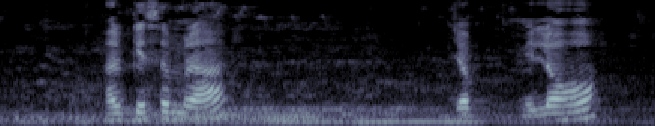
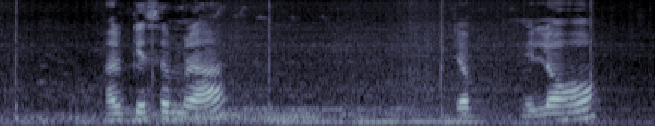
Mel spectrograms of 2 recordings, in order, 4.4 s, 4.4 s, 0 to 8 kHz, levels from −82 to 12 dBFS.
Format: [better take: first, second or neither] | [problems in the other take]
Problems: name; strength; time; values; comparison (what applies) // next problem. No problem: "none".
first | background sound (Motorcycle / Engine + Wood / Domestic sounds, home sounds); 19 dB below the speech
